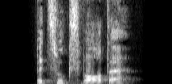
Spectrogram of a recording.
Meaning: dative singular of Bezugswort
- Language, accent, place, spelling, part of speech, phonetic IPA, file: German, Germany, Berlin, Bezugsworte, noun, [bəˈt͡suːksˌvɔʁtə], De-Bezugsworte.ogg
